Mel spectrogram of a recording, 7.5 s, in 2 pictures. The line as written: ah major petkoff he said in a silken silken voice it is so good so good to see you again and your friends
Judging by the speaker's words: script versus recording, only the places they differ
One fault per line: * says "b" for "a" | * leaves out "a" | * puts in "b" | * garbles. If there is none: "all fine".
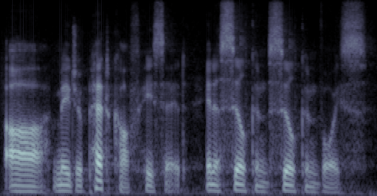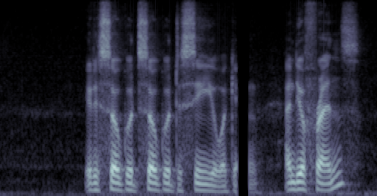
all fine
